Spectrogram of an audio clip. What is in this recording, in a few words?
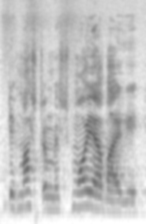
"diMASd1miS MOOyabaygi" I hid they ran by, Washo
